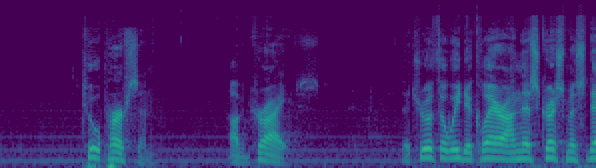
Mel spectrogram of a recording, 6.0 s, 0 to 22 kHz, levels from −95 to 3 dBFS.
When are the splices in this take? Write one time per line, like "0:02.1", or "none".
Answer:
0:01.0
0:02.5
